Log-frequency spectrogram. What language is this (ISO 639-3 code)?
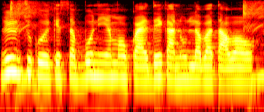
hne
